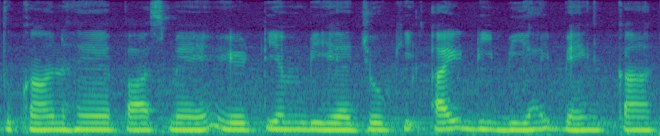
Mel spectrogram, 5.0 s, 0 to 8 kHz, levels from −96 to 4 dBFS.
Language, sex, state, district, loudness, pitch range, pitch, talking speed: Hindi, male, Rajasthan, Bikaner, -16 LUFS, 145-155 Hz, 150 Hz, 145 wpm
